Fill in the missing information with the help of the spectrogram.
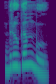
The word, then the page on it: ದೃಗಂಬು: kannada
